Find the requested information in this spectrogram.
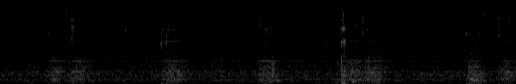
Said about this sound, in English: It's actually going to take me a little bit longer than 10 seconds to get them chewed up enough to swallow them.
